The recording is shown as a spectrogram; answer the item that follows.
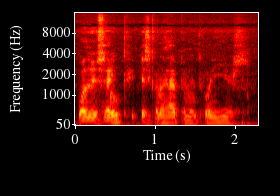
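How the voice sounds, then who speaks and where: A man from Ukraine delivers an earnest, emphatic motivational monologue, halting between phrases and posing rhetorical questions. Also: a bass voice, fairly even intonation, warm tone, breathy edge. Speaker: motivational speaker.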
